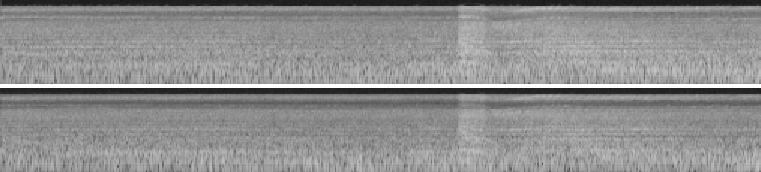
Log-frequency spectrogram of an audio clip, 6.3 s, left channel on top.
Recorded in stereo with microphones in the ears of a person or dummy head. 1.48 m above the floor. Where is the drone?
20° left (ahead or behind).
